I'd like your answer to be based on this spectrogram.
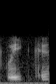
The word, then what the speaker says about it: Glück: Luísa Glick, uh, eh, pronuncia-se assim porque o apelido é de origem húngara,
